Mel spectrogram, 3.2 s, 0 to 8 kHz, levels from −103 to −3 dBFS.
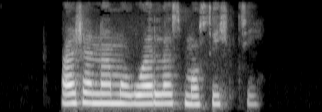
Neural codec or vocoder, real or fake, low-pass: none; real; 7.2 kHz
